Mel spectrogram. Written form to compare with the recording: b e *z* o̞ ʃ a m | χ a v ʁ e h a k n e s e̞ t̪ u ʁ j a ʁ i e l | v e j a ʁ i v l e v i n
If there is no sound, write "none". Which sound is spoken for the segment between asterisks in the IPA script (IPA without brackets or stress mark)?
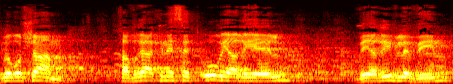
ʁ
